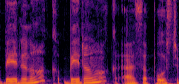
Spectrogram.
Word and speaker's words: Badenoch: All right, how did Andrew say I should pronounce her name? Badenoch, as opposed to Badenoch.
